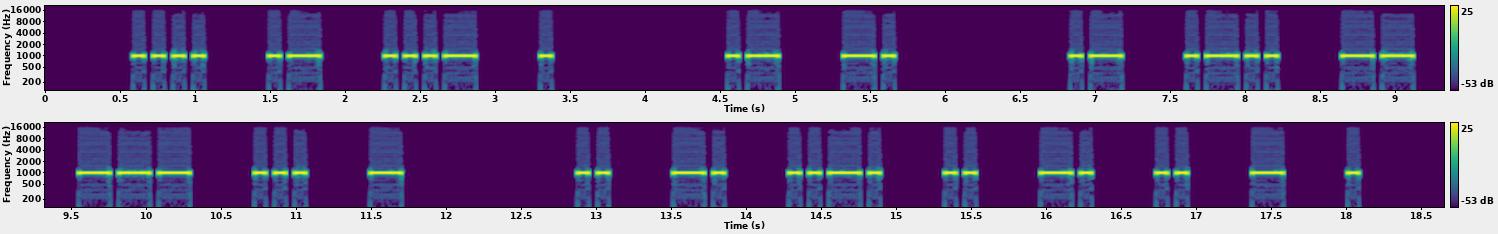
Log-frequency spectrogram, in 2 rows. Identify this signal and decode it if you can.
Morse code, heard as a keyed tone, about 18 wpm, spaced as for 12 wpm, 1000 Hz. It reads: HAVE AN ALMOST INFINITE
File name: qotdfiles / 12wpm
